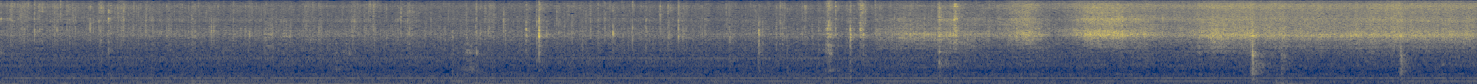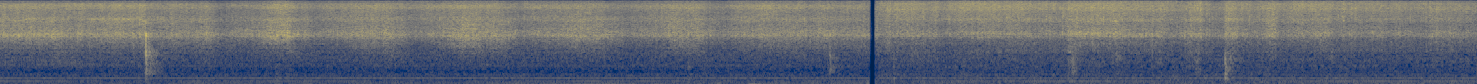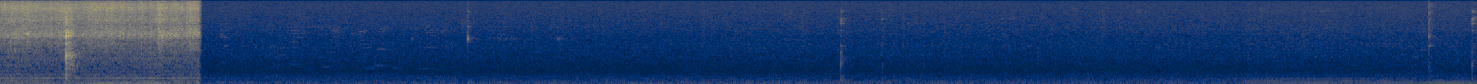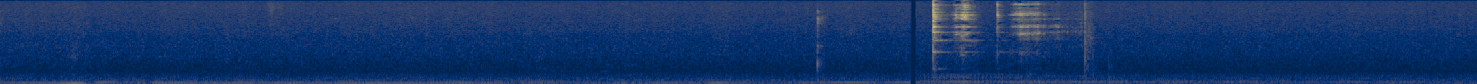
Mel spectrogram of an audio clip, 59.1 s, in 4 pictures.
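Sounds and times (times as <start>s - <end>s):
rice sizzling in a pan: 0.0s - 31.6s
spatula scraping and tapping pan: 8.1s - 11.3s, 11.9s - 13.0s, 13.6s - 24.0s, 25.4s - 27.6s, 53.6s - 55.3s.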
